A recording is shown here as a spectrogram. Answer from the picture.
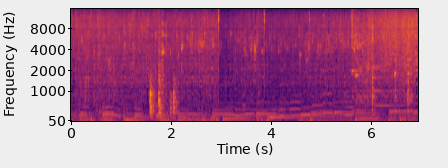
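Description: Chopped green beans sizzling in hot sunflower oil in a wok, stirred with a spatula near the end.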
